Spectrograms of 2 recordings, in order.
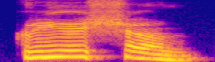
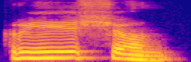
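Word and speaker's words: creation: आई ओ एन क्रिएशन अब टी आई ओ एन को हमने शन पढ़ना है और इसमें जो आई का उच्चारण है आता है अ ऐसे क्रिएशन ठीक है ना क्रिएशन इसको पढ़ते हैं क्रिएशन अब जैसे नेक्स्ट है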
